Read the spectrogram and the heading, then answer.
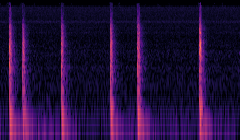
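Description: Six sharp knocks on a door in a deliberate, uneven pattern: a quick double rap, then single knocks at irregular gaps, like a coded signal. No voices are heard.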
